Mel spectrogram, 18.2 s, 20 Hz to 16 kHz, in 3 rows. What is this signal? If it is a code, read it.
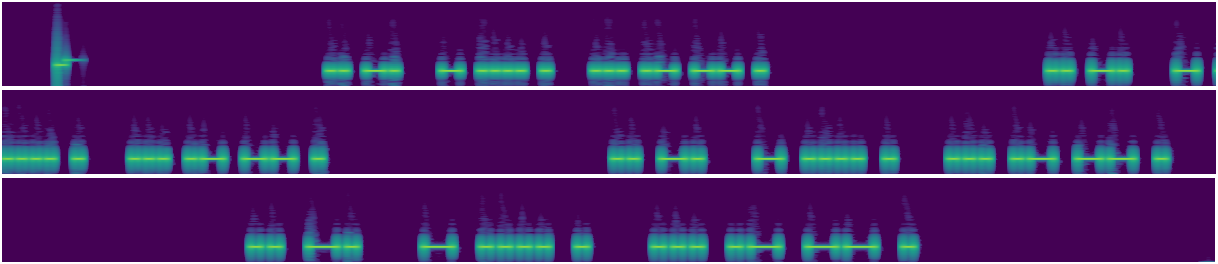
Morse code, heard as a keyed tone, about 30 wpm, 700 Hz. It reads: IN THE SAME IN THE SAME IN THE SAME IN THE SAME
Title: Speed-Racing - Sets of 3 Words 25wpm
